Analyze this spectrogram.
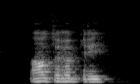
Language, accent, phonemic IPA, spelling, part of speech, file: French, Canada, /ɑ̃.tʁə.pʁi/, entrepris, verb, LL-Q150 (fra)-entrepris.wav
- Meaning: 1. past participle of entreprendre 2. masculine plural of entrepri 3. first/second-person singular past historic of entreprendre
